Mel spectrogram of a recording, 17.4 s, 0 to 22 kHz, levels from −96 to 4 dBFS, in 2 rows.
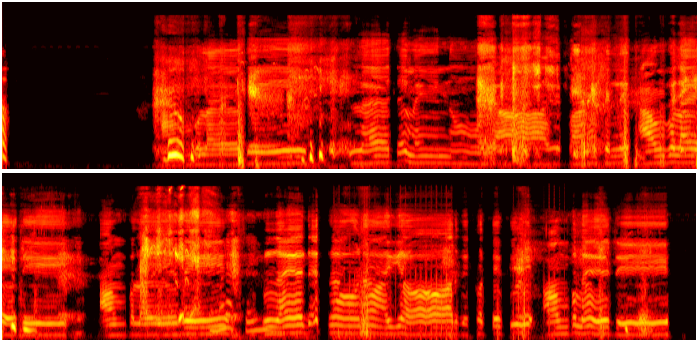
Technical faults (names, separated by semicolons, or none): periodic USB or driver dropouts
